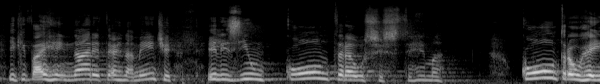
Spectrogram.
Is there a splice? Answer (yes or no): no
